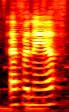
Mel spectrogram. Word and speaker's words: FNAF: F N AF. That's four syllables. That's too much. That's I would shorten it to two syllables. I just say FNAF.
